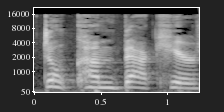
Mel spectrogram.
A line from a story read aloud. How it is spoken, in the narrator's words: Sir yelled after them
